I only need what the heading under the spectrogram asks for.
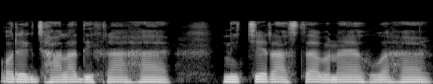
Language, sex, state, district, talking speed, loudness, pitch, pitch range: Hindi, male, Jharkhand, Palamu, 150 wpm, -15 LUFS, 115 Hz, 110-115 Hz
